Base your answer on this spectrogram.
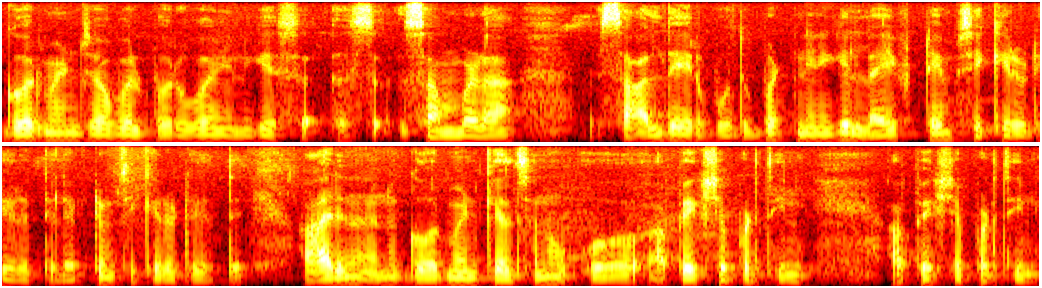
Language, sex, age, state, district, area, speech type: Kannada, male, 18-30, Karnataka, Chikkaballapur, urban, spontaneous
